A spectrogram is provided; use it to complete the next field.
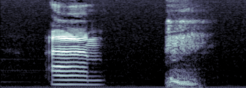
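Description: Someone clears their throat up close in two bursts: a short voiced hum, then a rough, gravelly rasp. No talking around it.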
